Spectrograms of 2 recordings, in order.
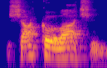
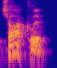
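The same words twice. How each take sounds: First: It is said with Portuguese pronunciation, four syllables. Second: It is said with English pronunciation, two syllables. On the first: "in Portuguese it's chocolate" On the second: "in English it's just chocolate, you know, half"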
